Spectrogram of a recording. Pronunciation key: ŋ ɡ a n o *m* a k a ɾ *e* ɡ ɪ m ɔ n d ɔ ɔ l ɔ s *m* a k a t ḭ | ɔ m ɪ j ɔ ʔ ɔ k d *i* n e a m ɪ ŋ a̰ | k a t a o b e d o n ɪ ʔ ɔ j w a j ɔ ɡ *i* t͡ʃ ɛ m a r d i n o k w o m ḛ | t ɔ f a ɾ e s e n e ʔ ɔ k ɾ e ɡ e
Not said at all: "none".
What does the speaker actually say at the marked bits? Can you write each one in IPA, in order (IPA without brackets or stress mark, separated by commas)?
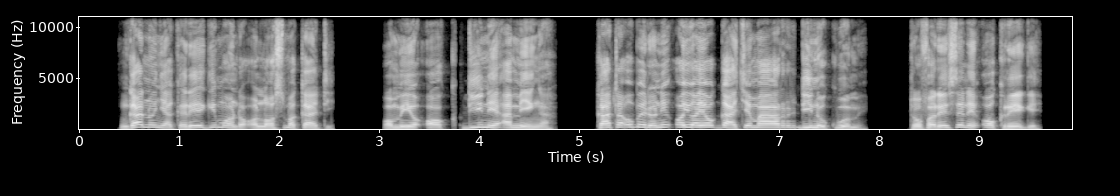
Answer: ɲ, e, m, i, a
